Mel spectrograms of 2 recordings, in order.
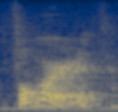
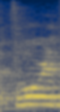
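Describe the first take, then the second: First: Fourth? asked back in disbelief, rising doubt; puzzled double take. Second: Said in the usual way. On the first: Real, not acted. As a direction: catch yourself mid-count and question the word fourth. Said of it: "I only covered three, right?".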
